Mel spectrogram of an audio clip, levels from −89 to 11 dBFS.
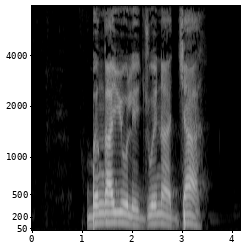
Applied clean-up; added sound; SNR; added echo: none; none; none; none.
